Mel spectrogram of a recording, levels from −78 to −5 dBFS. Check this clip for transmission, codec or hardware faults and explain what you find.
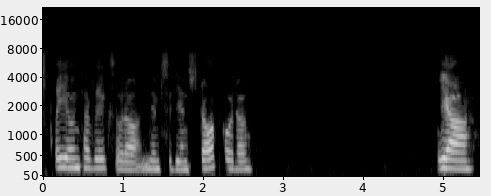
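One transmission fault is present: an AMR rate drop in this wideband (HD Voice) speech.

From 0.48 s to 2.67 s the AMR-WB codec was switched to a lower rate, which fits a step down from 12.65 to 8.85 kbit/s as the link weakened. Fewer bits were left to describe the voice once more went to error protection. The speech turns rougher and more synthetic there, with no gap and no loss of bandwidth, and it clears again after 2.67 s at the light-damage 12.65 kbit/s rate.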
